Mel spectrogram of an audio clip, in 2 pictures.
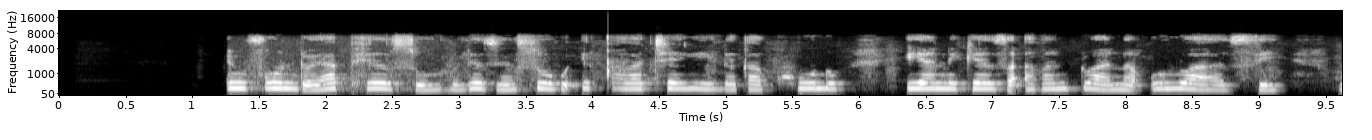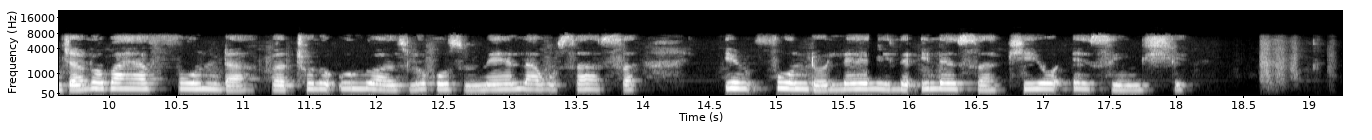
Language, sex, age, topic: North Ndebele, female, 25-35, education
